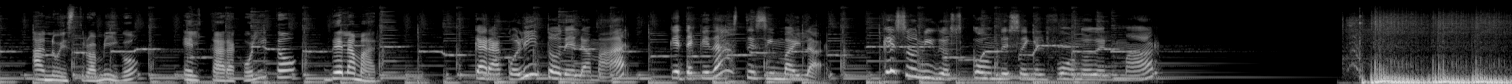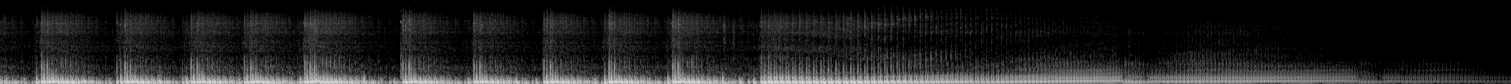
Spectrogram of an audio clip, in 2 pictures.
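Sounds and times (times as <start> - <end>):
speech: 0.4 - 3.9, 4.8 - 11.7
motorcycle engine revving: 13.4 - 30.2.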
